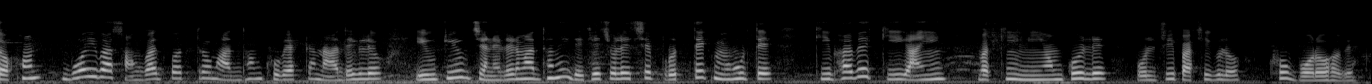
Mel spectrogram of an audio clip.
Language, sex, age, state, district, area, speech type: Bengali, female, 60+, West Bengal, Paschim Medinipur, rural, spontaneous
